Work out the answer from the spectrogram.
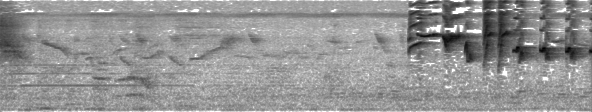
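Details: Magpie-robin song played to rouse other magpie-robins into tail-spreading. Near silence with faint far whistles gives way after five seconds to a loud, rapid series of sharp chips and whistled notes, roughly three per second.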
